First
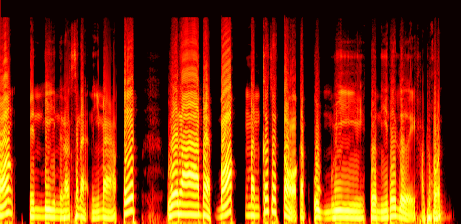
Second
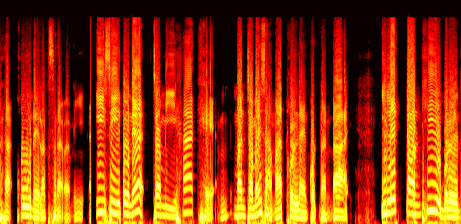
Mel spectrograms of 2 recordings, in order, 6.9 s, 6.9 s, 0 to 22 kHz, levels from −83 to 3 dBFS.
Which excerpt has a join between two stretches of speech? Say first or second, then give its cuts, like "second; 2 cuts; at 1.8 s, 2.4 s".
second; 1 cut; at 1.2 s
